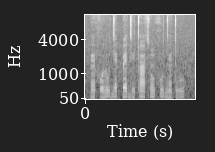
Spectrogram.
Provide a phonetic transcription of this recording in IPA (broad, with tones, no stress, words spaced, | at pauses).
ɛ̃˨fo˨lu˧ dɛ˦ k͡pɛ˧de˨ tã˧sũ˧fu˧ dɛ̃˨tu˨˦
